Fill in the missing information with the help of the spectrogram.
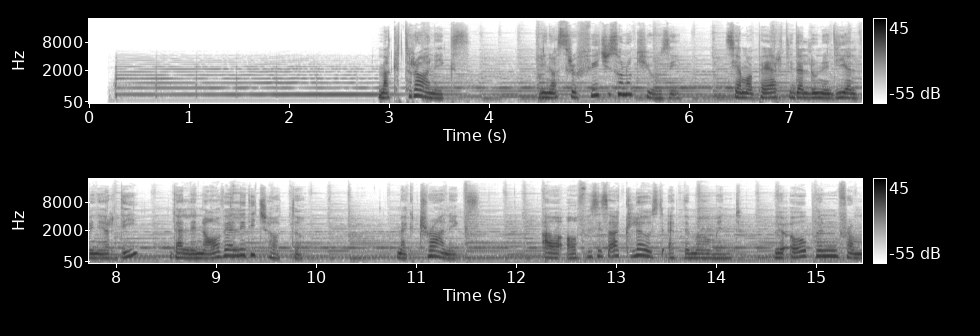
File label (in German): Anrufbeantworter Italienisch Englisch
